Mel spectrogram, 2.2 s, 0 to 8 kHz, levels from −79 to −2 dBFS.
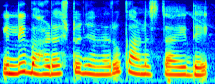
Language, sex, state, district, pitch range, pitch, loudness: Kannada, female, Karnataka, Bidar, 240-275 Hz, 255 Hz, -16 LUFS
